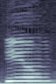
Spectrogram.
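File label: "ding" neutral tone, Mandarin Chinese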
